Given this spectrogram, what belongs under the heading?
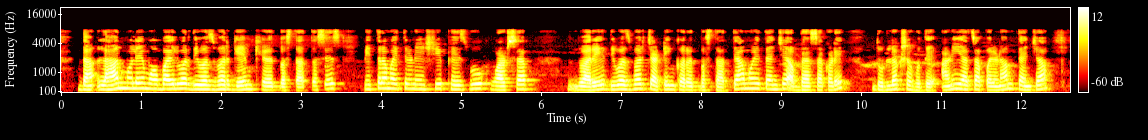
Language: Marathi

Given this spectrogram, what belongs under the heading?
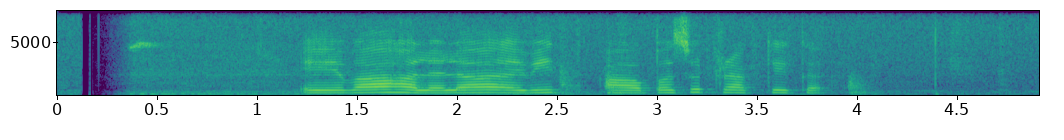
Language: Sinhala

